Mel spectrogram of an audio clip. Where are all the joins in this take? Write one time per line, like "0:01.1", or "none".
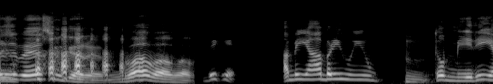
0:02.0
